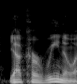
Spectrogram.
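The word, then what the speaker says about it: Yaccarino: But, oddly enough, uh, ex CEO Linda Yakarino, Yakarino, I think it's pronounced, resigned this morning.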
